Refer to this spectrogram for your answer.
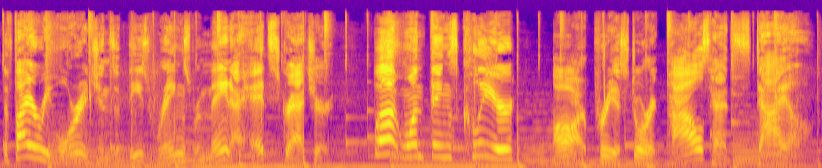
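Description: Lively man narrating over music. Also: fairly high pitch, a little slow. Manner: playful, slangy countdown narration. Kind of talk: scripted documentary narration. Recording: music bed under the voice.

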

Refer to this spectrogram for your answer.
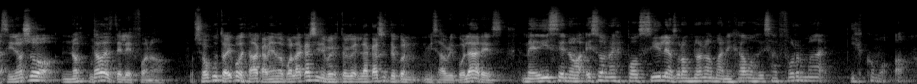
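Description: A man with an Argentine accent telling a comic story as a streamer, ranting in a crude, sarcastic way. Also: mid-range voice. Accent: Argentine Spanish.

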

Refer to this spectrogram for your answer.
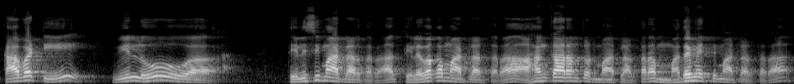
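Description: A man's voice: medium pitch, animated, moderate pace, fairly bright tone. A man, a party spokesman answering in a heated political interview, scolding and sarcastic, firing rhetorical questions.

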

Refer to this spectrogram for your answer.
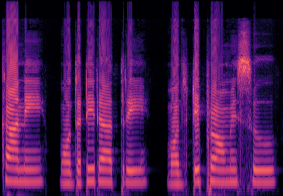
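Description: A shy young bride with a teasing, coaxing way of asking for things. A woman plays her in a storybook reading, her voice a bit high and very clear. It is recorded close with no room around it. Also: flat delivery, a little slow, no room sound, natural voice. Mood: coy. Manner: coy, gently coaxing.

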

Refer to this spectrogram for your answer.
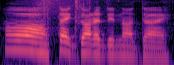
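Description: A man's voice: mid-range voice, unhurried, a little hiss or hum. Swearing man playing a game. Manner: profane, frustrated outbursts. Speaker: gameplay streamer. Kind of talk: casual gameplay commentary. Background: loud game music.

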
